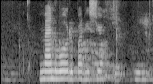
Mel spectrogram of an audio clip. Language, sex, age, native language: Icelandic, female, 9, Icelandic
